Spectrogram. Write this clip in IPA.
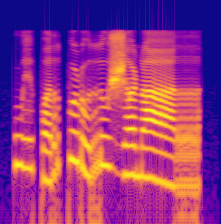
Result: w e̤˦ p ʌ˨ r p u˦ ɽ u˨ r u˦ ʒ ʌ˦ ɳ a˦˨ r

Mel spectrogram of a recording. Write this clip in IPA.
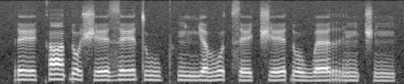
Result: ɾ eː˨ k ã˦ ɗ ʊ˦˨ ʃ eː˨ z eː˦ t uː˨ pʰ ĩ˨ ɲ ɛ˨ β ʊ˦ t͡s e˨ t͡ʃ e˨˦ ɗ ʊ˨ w ɛ˨˦ r ĩ˨ t͡ʃ ĩ˨

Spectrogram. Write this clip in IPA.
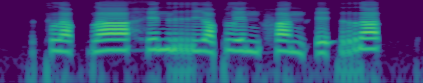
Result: k l a˨˩ p̚ l aː˧ h e˧ n r i˩˦ a̯ p l e˨˩ n f a˨˩ n ʔ e˨˩ ʔ r a˥˩ t̚

